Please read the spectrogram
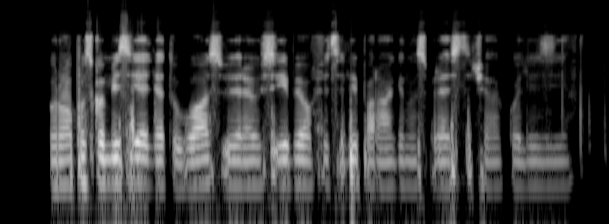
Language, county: Lithuanian, Klaipėda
